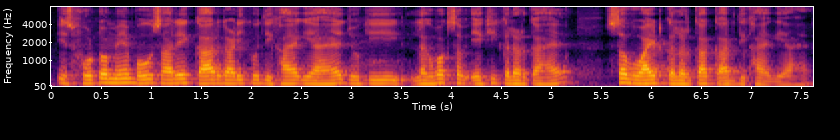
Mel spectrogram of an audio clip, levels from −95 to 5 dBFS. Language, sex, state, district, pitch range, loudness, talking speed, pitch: Hindi, male, Jharkhand, Deoghar, 130-145 Hz, -18 LUFS, 220 wpm, 135 Hz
